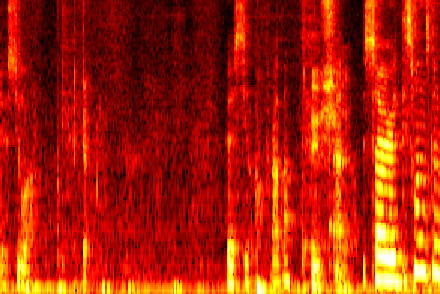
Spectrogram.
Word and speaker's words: Ursula: she preferred I think the pronunciation of her name was a sewer so if accidentally said Ursula please forgive me it's actually a sewer yep so this one's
